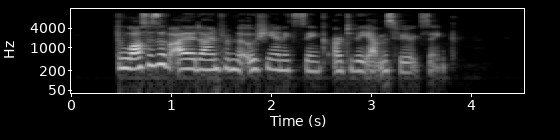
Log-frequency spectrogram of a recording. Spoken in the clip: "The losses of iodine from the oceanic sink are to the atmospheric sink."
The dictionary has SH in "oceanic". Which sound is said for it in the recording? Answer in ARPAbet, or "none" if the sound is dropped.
SH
